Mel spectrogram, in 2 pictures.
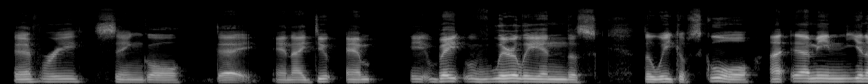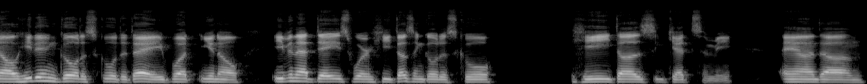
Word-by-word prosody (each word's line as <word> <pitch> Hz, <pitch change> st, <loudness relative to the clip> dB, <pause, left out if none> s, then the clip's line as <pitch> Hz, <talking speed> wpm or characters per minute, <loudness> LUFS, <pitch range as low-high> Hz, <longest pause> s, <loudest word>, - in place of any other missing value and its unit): Every 125 Hz, +1 st, -5 dB
single 110 Hz, -3 st, -6 dB, 0.3 s
day, 105 Hz, +1 st, -4 dB
and 110 Hz, 0 st, -5 dB
I 110 Hz, 0 st, -1 dB
do 130 Hz, +5 st, -4 dB, 0.2 s
am 115 Hz, +1 st, -3 dB, 0.3 s
e 130 Hz, -2 st, -8 dB
be 140 Hz, +4 st, +1 dB
literally 135 Hz, +1 st, +1 dB
in 120 Hz, -1 st, -1 dB
the 110 Hz, -, -2 dB
s 110 Hz, +1 st, -5 dB, 0.5 s
the 120 Hz, -, -1 dB
week 120 Hz, 0 st, 0 dB
of 120 Hz, -, -6 dB
school, 115 Hz, -8 st, -2 dB, 0.2 s
uh, 125 Hz, 0 st, +1 dB
I 140 Hz, -1 st, +4 dB
mean, 140 Hz, -1 st, +2 dB
you 140 Hz, +1 st, 0 dB
know, 130 Hz, -2 st, +4 dB
he 140 Hz, +3 st, +1 dB
didn't 165 Hz, -4 st, +2 dB
go 140 Hz, +1 st, +4 dB
to 125 Hz, -, 0 dB
school 130 Hz, +2 st, -4 dB
today, 120 Hz, 0 st, +5 dB
but, 120 Hz, +1 st, -1 dB
you 130 Hz, -1 st, +2 dB
know, 110 Hz, -3 st, 0 dB, 0.3 s
even 140 Hz, +3 st, +2 dB
at 145 Hz, -5 st, +7 dB
days 130 Hz, -2 st, +4 dB
where 125 Hz, -2 st, -1 dB
he 120 Hz, +2 st, -2 dB
doesn't 130 Hz, -3 st, 0 dB
go 120 Hz, 0 st, 0 dB
to 115 Hz, -, -1 dB
school, 115 Hz, +1 st, -3 dB, 0.7 s
he 120 Hz, +1 st, +4 dB
does 120 Hz, -1 st, +2 dB
get 110 Hz, -1 st, -3 dB
to 90 Hz, -, -11 dB
me. 85 Hz, +1 st, -10 dB, 0.5 s
And, 120 Hz, -1 st, +2 dB
uh, 110 Hz, -2 st, +2 dB
120 Hz, 165 wpm, -24 LUFS, 115-130 Hz, 0.7 s, at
